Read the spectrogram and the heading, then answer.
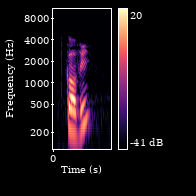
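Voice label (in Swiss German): "gawel", Alsace Bas Rhin; vin; vrille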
